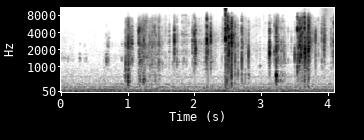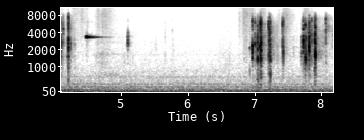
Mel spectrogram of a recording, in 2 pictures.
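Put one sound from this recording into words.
Footsteps rustle through grass and tread on pavement.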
